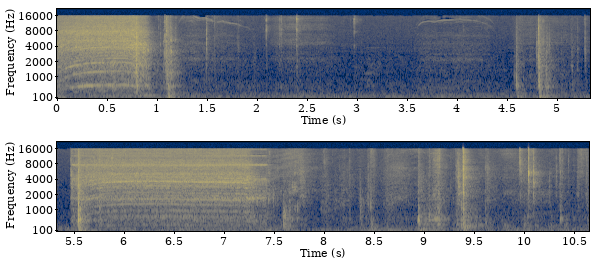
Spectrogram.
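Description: Cordless drill-driver running in two bursts as it drives screws into the plastic housing: a short run about a second long that rises in pitch at the start, then a steadier run of about two seconds from about five and a half seconds in. Light clicks and knocks of tools and parts come between the runs.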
